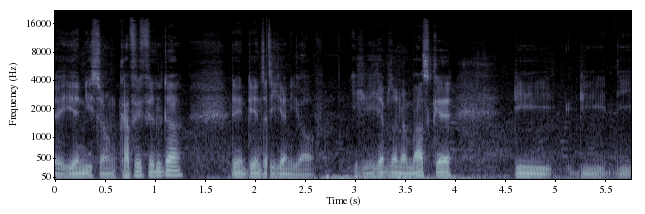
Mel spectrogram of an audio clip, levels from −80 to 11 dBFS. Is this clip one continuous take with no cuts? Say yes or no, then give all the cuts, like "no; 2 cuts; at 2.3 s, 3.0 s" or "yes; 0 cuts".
no; 1 cut; at 1.8 s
